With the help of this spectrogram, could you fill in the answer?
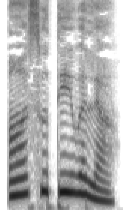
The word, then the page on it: ಆಸುತೀವಲ: āsutīvala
